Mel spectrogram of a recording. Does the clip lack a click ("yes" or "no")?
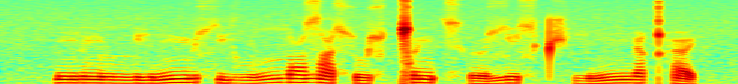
no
